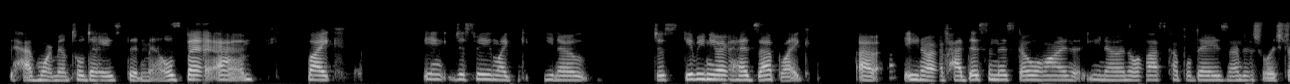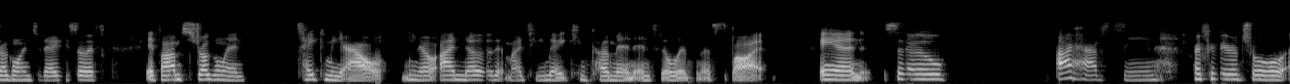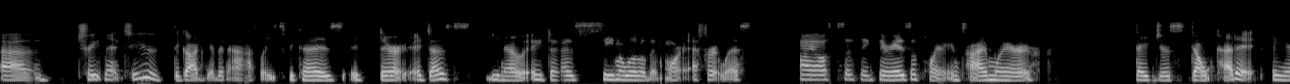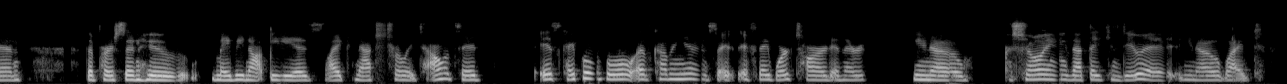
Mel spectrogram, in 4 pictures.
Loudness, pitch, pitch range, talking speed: -22 LUFS, 210 Hz, 200-225 Hz, 170 wpm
